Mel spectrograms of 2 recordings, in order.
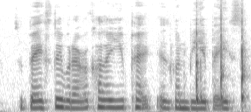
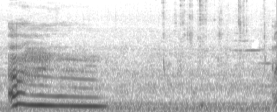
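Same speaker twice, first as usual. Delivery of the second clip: laughing until near tears; gasping out words between laughs; 4 semitones higher, much slower than usual. Real, not acted. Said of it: "I can't stop laughing".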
